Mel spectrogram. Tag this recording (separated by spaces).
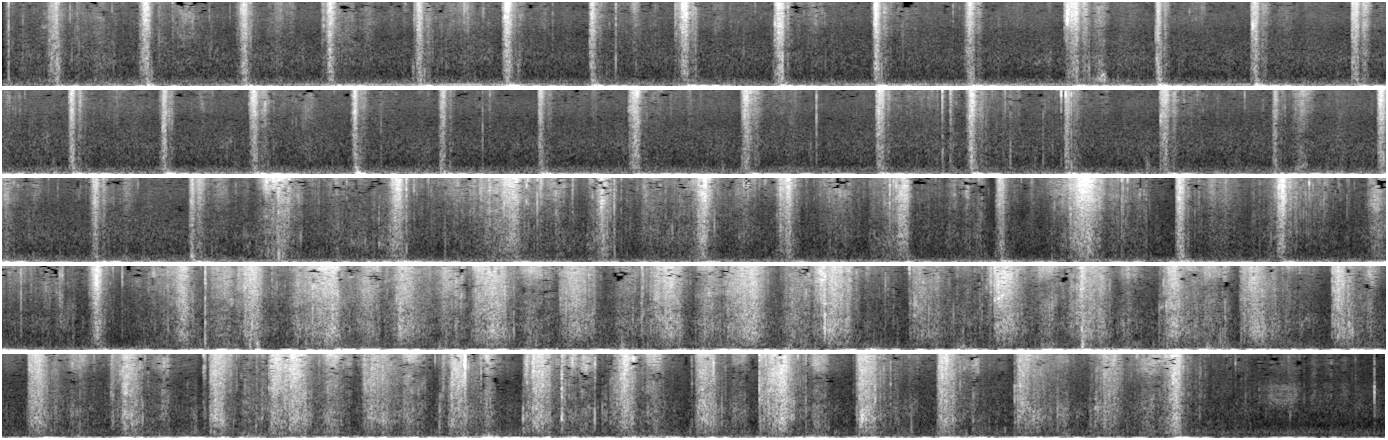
footsteps forest footstep leaves walking walk step feuilles steps foot wood march marche feet nature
